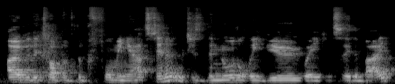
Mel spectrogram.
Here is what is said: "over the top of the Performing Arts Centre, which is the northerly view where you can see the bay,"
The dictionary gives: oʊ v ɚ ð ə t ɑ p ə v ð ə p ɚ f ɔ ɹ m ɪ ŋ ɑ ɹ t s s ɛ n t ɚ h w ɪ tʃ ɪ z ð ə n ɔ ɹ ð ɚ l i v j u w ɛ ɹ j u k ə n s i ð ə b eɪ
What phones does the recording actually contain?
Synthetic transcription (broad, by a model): oʊ v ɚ ð ə t ɑ p ə v ð ə p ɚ f ɔ ɹ m ɪ ŋ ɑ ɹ t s s ɛ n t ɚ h w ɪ tʃ ɪ z ð ə n ɔ ɹ ð ɚ l i v j u w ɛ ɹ j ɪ k n s i ð ə b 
